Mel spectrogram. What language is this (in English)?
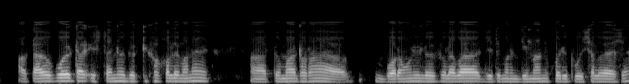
Assamese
